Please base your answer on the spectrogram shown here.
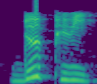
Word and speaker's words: depuis: depuis depuis كتعني منذ depuis depuis منذ فهنا ايضا depuis نكتبها بس في اخر الكلمه ولكن لا ننطقها depuis منذ déjà déjà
